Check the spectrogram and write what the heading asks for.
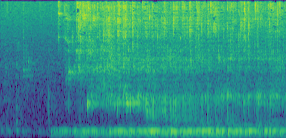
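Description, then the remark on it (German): Wine pours from a thermos flask in a steady, splashing stream that begins after a short quiet moment and keeps a hollow, gurgling fill tone throughout. No one speaks. “Das ist übrigens die Thermoskanne, aus der wir uns den Wein gönnen.”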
